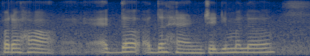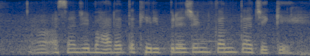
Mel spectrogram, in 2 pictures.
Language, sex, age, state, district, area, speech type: Sindhi, female, 30-45, Maharashtra, Thane, urban, spontaneous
